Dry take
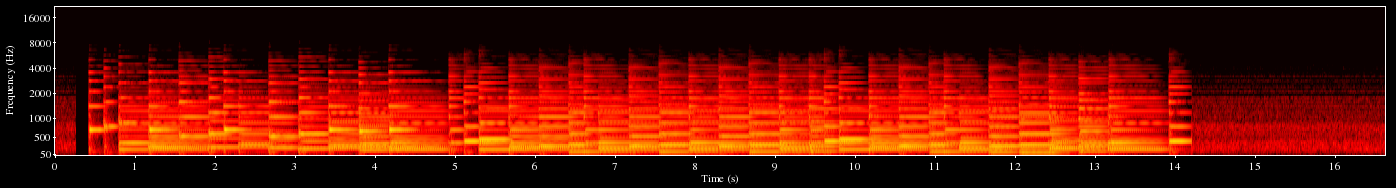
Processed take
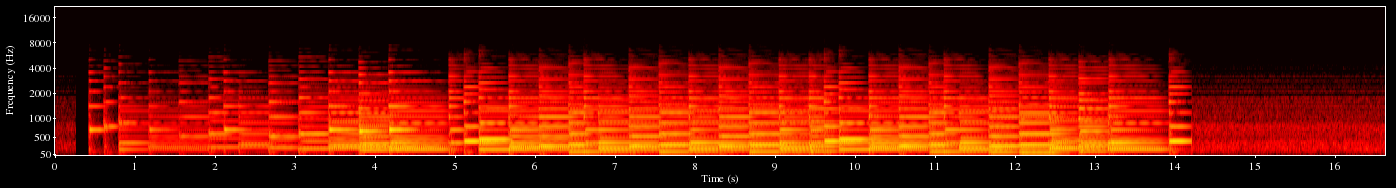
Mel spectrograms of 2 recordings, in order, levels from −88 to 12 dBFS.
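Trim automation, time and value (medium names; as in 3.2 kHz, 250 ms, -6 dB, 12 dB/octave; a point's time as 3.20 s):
0.80 s -4 dB
1.31 s -14 dB
2.17 s -5 dB
2.92 s -5 dB
3.76 s +2 dB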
